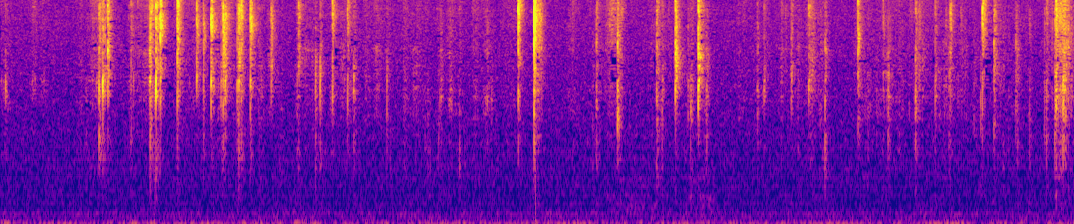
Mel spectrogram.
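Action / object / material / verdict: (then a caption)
scrape / plastic blister card of sequins brushed with a paintbrush / plastic / none. A small paintbrush is brushed and scratched over the clear plastic compartments of a card-backed blister package of rainbow sequins, held flat on a wooden table. Many quick, bright, crinkly scratches and taps sound over a steady low hum.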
